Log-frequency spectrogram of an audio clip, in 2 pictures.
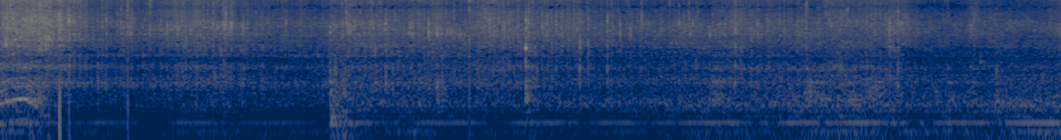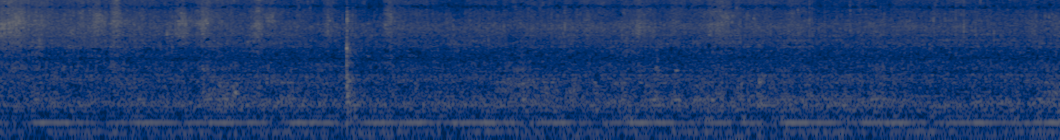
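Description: Coconut milk poured into a hot pot of sautéed onions, ginger and chilli hisses loudly as it hits the pan, then keeps up a steady sizzle while a wooden spoon stirs and scrapes through it. The sizzle grows quieter about eleven seconds in as the liquid heats through.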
